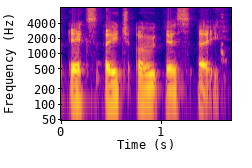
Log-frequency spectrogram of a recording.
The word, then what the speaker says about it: Xhosa: How do you pronounce XHOSA?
